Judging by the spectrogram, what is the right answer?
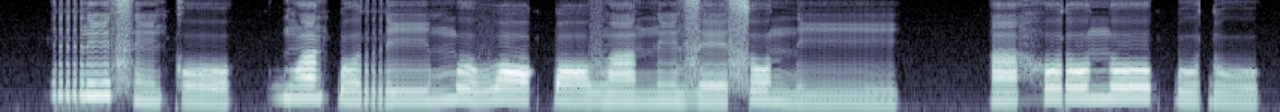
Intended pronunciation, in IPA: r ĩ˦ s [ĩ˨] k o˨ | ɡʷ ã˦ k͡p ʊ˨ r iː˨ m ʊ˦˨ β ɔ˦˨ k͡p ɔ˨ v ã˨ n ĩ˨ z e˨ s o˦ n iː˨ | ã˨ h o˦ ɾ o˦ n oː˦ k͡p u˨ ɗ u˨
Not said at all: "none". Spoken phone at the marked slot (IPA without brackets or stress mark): ĩ˨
